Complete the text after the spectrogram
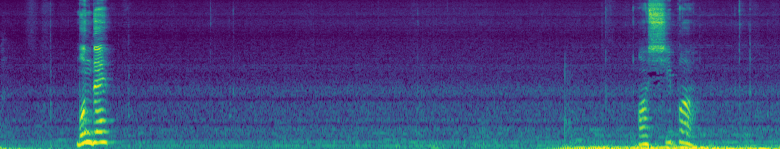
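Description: A man speaks in short bursts close to a microphone.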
